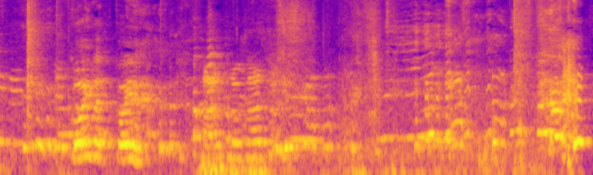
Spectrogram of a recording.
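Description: Young men laugh and talk loudly close by.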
